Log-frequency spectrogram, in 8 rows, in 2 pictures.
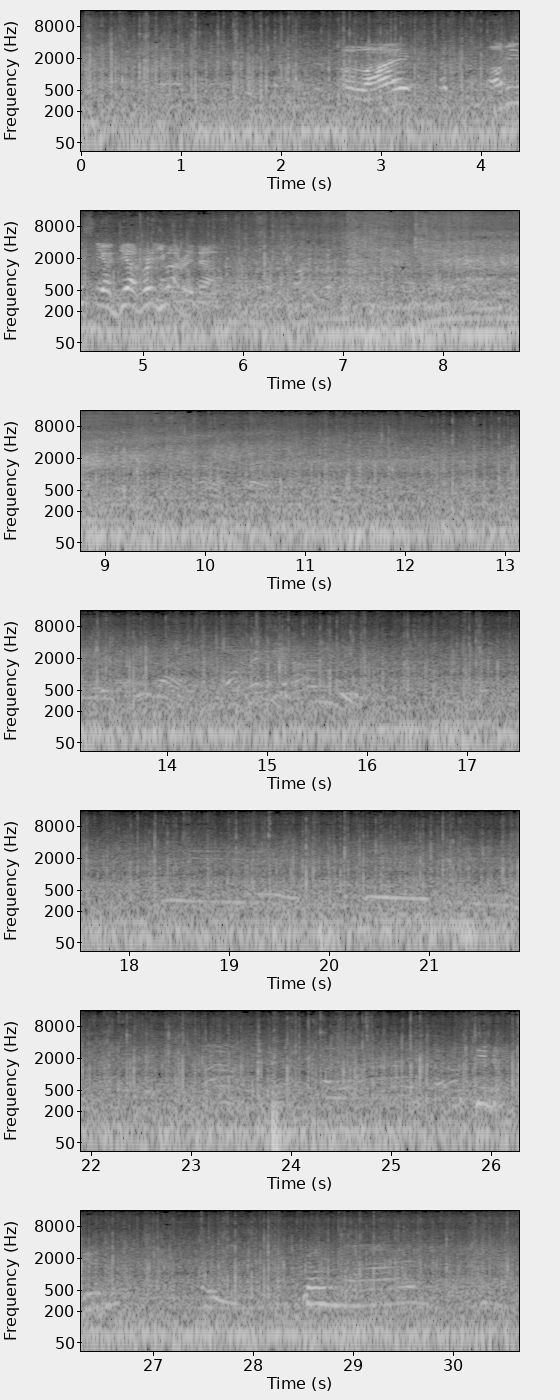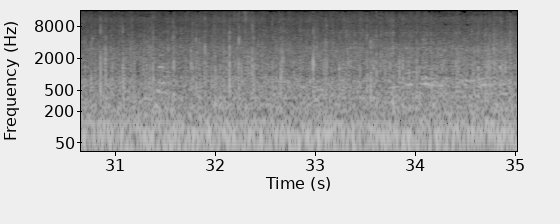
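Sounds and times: rain on wet street: 0:00.0 - 0:35.0
traffic rumble: 0:00.0 - 0:35.0.

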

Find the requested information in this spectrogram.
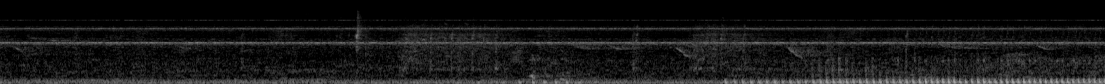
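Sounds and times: insects buzzing: 0:00.0 - 0:11.0
low rapid throbbing: 0:04.0 - 0:11.0.

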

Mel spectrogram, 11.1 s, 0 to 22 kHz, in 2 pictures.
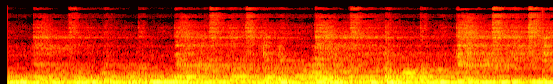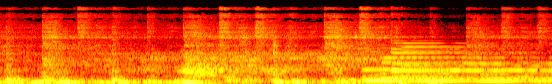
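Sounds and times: electric guitar: 0:09.2 - 0:11.0.

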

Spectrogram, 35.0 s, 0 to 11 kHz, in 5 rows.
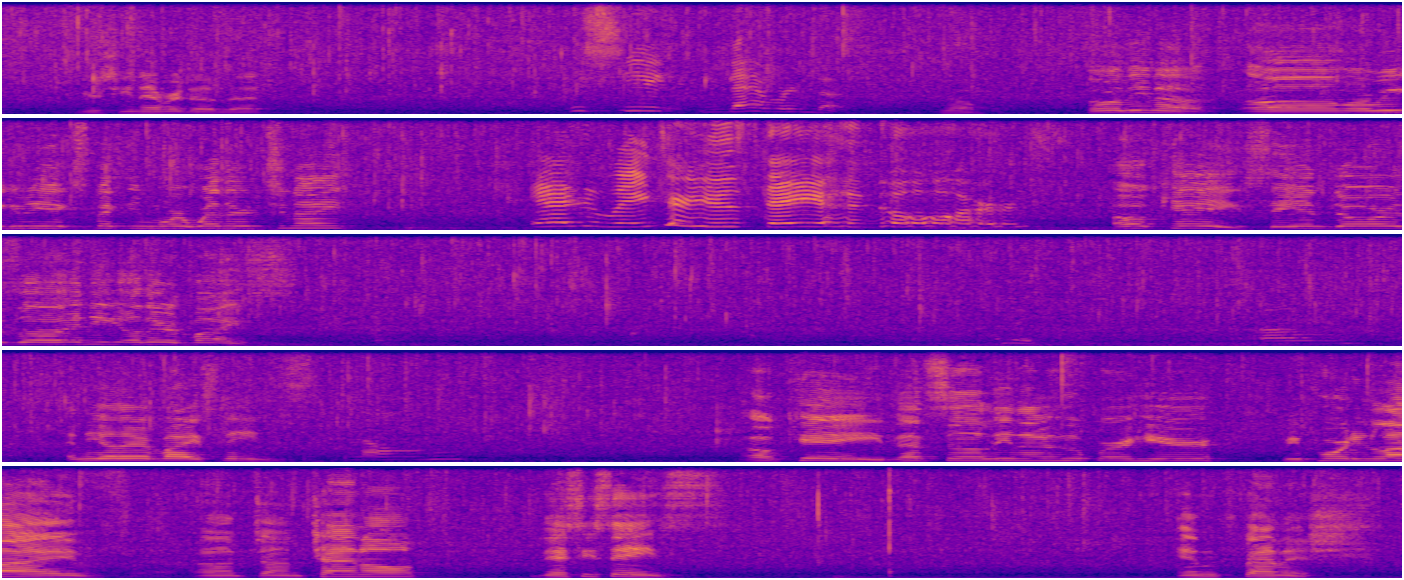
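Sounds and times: steady rain falling: 0:00.0 - 0:35.0.

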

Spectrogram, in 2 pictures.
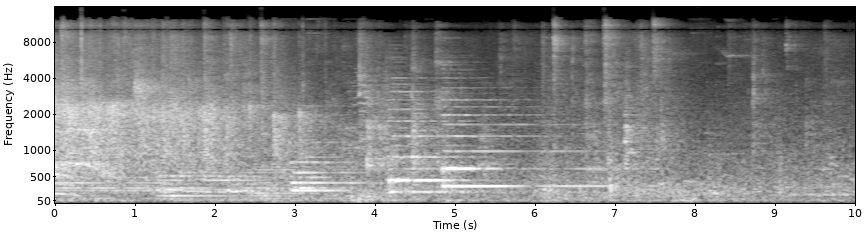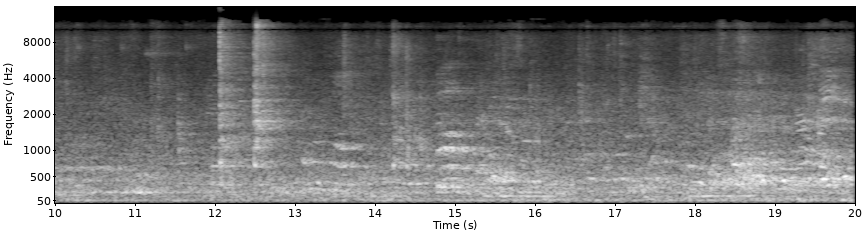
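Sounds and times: low indistinct voices: 0:01.3 - 0:20.0.

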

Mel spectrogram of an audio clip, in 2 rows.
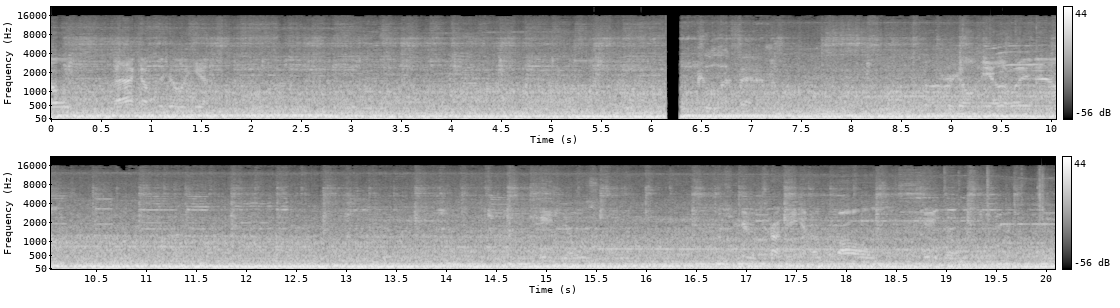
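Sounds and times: music playing: 0:00.0 - 0:20.0
road noise: 0:00.0 - 0:20.0
truck diesel engine drone: 0:00.0 - 0:20.0.

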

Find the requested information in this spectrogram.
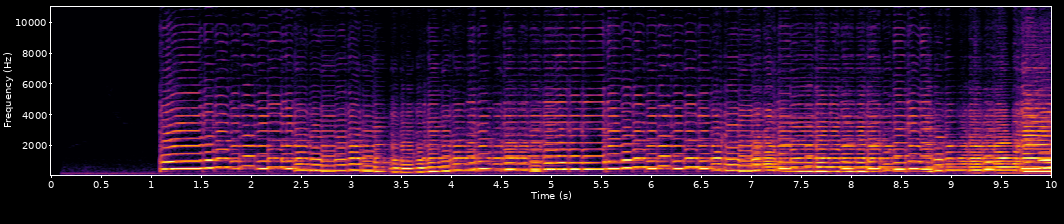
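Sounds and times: fiddle playing fast tune: 0:01.1 - 0:10.0.

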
